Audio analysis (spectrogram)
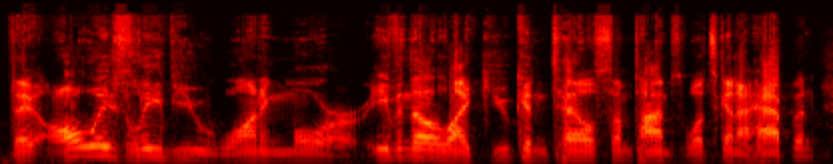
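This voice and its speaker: A man's voice: medium pitch, moderate pace, a bit bright, no room sound. A man in a casual group discussion, informal and agreeable as he chimes in. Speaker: discussion panelist. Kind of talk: casual chat.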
